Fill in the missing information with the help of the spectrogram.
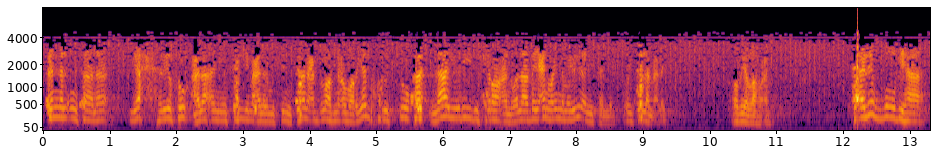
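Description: A man's voice: high-pitched, slight background noise. A man giving a religious lesson, asking questions and answering them himself. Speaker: Islamic teacher. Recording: muffled lo-fi with long hall echo.

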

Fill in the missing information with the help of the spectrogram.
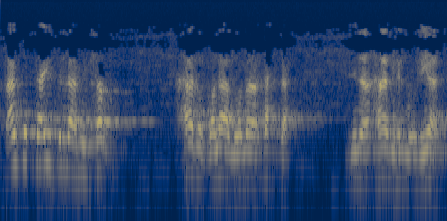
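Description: High-pitched guy giving a religious lesson, echoey hall, tinny phone-like sound. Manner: measured, explanatory, with restarts. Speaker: Islamic scholar.

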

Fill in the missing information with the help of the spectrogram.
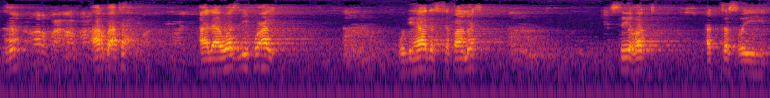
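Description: A man's voice: a little high, measured pace, long pauses. A man teaching a grammar class, explaining step by step and quizzing his students. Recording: echoey hall, dull lo-fi sound, faint hiss.

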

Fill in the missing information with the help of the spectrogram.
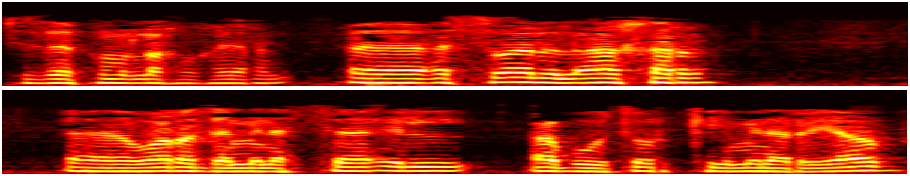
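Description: Male radio presenter for a religious question show, formal Standard Arabic, slightly husky, on a thin band-limited recording. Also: medium pitch, fairly even intonation, fast talker, phone-quality sound. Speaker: radio host reading listeners' questions.

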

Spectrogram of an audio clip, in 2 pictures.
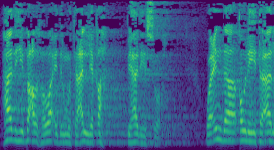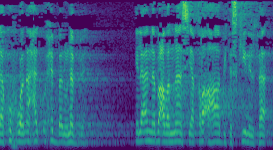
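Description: A man's voice: high voice, fairly even intonation, fast. A man teaching scripture in a lecture, explaining points step by step and posing questions to his listeners before answering them. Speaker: Quran teacher. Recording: echoey hall, dull lo-fi sound.

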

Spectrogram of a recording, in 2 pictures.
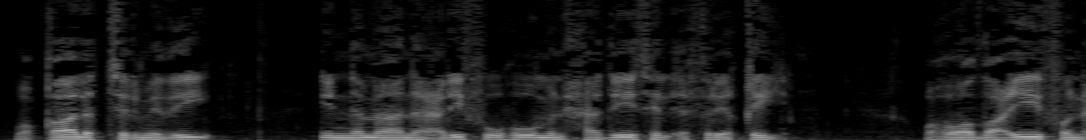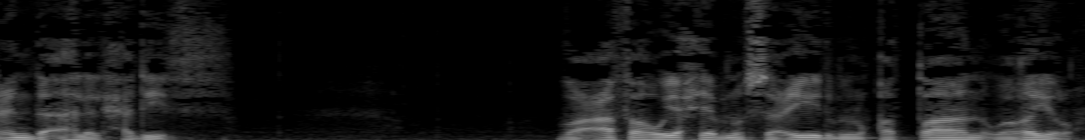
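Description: A man giving a formal religious lesson, explaining rulings in a measured, explanatory way and addressing his listeners directly. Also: fairly low pitch, dry recording. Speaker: Islamic scholar giving a lecture.

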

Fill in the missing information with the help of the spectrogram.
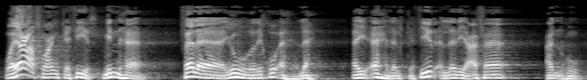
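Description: Egyptian man teaching in an echoing hall. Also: mid-range voice. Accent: Egyptian Arabic. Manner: asks students questions and answers them himself. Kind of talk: Quran commentary lesson. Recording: dull lo-fi recording with long hall reverb.

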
